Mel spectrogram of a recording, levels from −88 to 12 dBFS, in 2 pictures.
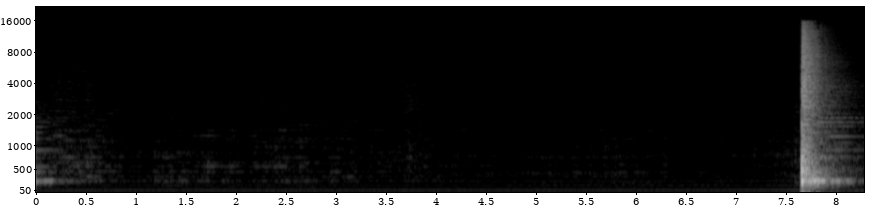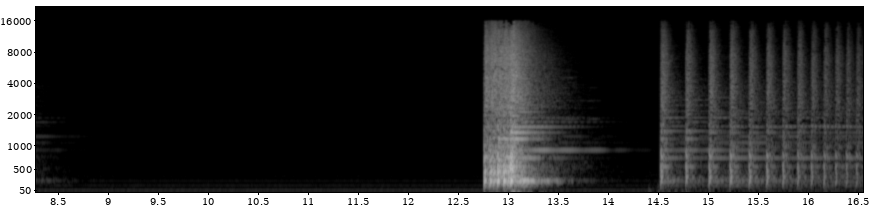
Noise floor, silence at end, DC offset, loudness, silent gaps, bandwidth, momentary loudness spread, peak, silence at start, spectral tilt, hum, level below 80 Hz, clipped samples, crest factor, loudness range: -78 dBFS; 0.05 s; under 0.1%; -22 LUFS; none; 16.5 kHz; 23 LU; -2 dBFS; 7.65 s; -3 dB/octave; 50 Hz at -65 dBFS; -66 dBFS; under 0.1%; 30 dB; 9 LU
